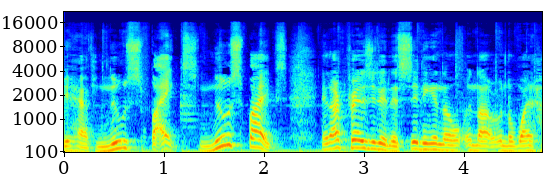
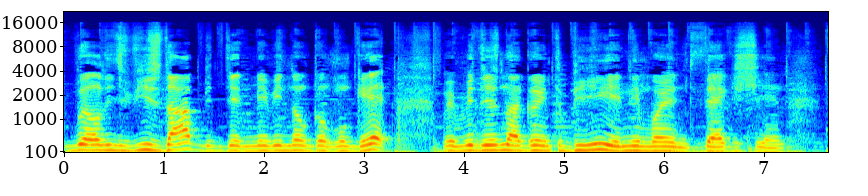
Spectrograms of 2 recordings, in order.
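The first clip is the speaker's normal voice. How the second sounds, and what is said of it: Imitates another person's voice. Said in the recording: “my new impression of Donald J. Trump. ... This is my new impression.”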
